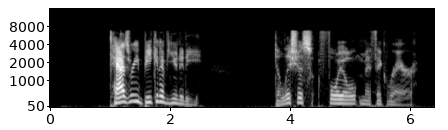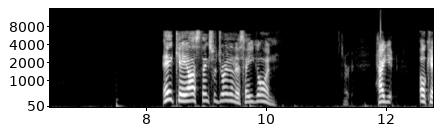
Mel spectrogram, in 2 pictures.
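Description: A man talks with animation, close to a microphone, in short bursts.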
